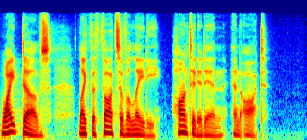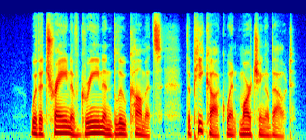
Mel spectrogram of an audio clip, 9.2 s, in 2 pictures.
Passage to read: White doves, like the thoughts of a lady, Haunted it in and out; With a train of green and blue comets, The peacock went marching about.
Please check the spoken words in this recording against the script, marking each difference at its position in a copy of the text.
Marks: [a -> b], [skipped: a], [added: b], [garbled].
White doves, like the thoughts of a lady, Haunted it in and [out; -> ought] With a train of green and blue comets, The peacock went marching about.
